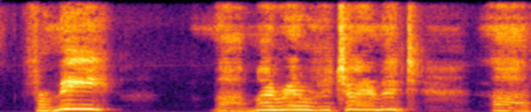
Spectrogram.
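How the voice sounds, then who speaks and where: A man's extremely high voice with a dark, mellow tone. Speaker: retired railroader. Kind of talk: casual advice monologue. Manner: halting, many fillers.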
